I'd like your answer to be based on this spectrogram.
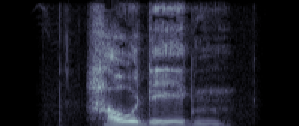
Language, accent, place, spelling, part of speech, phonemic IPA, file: German, Germany, Berlin, Haudegen, noun, /ˈhaʊ̯ˌdeːɡn̩/, De-Haudegen.ogg
- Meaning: 1. daredevil 2. go-getter 3. warhorse (a foolhardy warrior)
